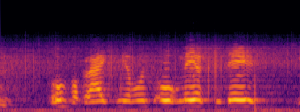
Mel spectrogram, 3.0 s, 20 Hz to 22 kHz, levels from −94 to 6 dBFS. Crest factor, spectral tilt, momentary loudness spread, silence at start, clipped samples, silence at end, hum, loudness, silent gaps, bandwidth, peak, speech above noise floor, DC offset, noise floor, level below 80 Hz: 16 dB; -5.5 dB/octave; 10 LU; 0 s; under 0.1%; 0.35 s; none; -17 LUFS; none; 4.7 kHz; -2 dBFS; 23 dB; under 0.1%; -39 dBFS; -54 dBFS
